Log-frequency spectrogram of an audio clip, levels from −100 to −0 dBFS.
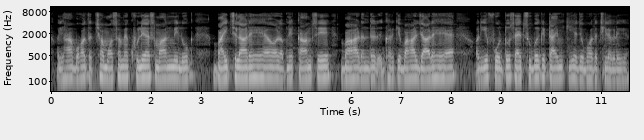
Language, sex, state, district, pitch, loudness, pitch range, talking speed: Hindi, male, Bihar, Sitamarhi, 120 Hz, -34 LUFS, 115-125 Hz, 205 wpm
